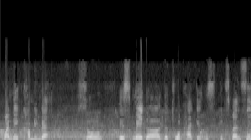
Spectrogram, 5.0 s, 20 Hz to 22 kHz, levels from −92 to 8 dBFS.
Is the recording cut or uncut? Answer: cut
